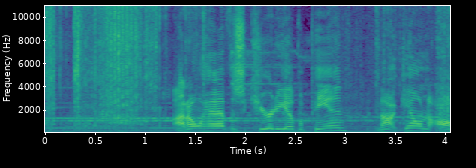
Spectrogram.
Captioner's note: horse blusters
